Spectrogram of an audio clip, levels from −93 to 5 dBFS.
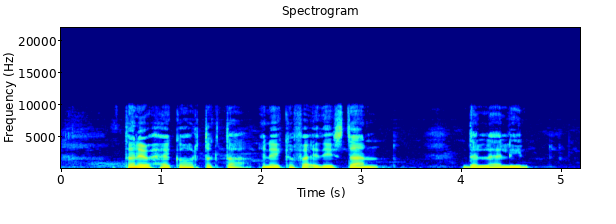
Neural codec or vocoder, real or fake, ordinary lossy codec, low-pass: none; real; none; 9.9 kHz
